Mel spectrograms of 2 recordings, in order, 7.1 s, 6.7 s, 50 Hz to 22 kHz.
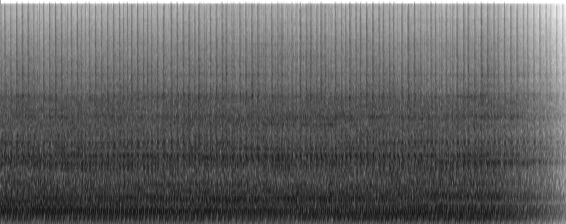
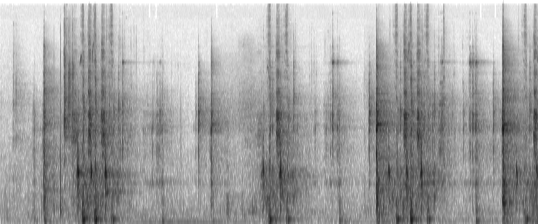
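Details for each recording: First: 1971 Yamaha AT-1 125cc two-stroke, not run in over a year, first start on choke with a rigged battery: rapid, crackly firing about four pops a second, running steadily before cutting off; engine runs fine. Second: 1971 Yamaha AT-1 dirt bike that had not run in over a year, kick-started repeatedly during a spark check. Cranking bursts with no firing at all; no spark because the ignition switch was wired backwards after the key went missing.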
